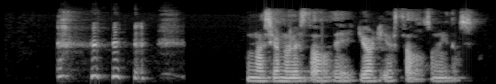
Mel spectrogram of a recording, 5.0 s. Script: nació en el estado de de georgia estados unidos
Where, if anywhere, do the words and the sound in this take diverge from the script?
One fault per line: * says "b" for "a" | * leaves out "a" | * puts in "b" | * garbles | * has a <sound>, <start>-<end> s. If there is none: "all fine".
* has a laugh, 0.6-1.9 s
* leaves out "de"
